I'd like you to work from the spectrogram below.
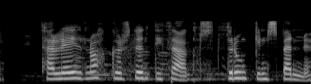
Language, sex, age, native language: Icelandic, female, 12, Icelandic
